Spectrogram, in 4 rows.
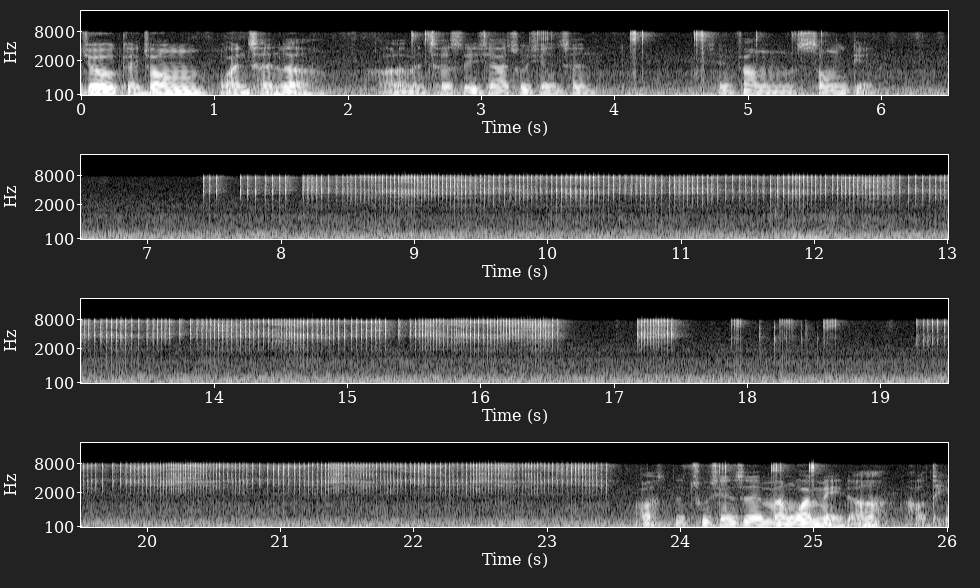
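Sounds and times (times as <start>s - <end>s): fishing reel clicker buzzing: 2.5s - 4.7s, 7.4s - 18.7s, 19.3s - 23.6s.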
